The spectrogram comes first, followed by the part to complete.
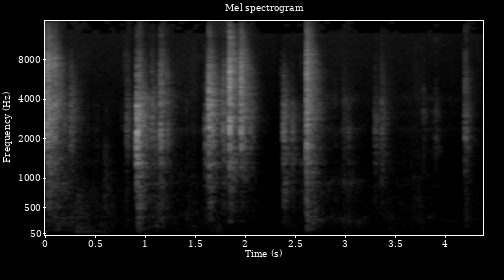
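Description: Handling noises at a desk as cables and recording gear are moved and plugged in: a quick series of sharp clicks and knocks with rustling, busiest in the first three seconds and fainter near the end.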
